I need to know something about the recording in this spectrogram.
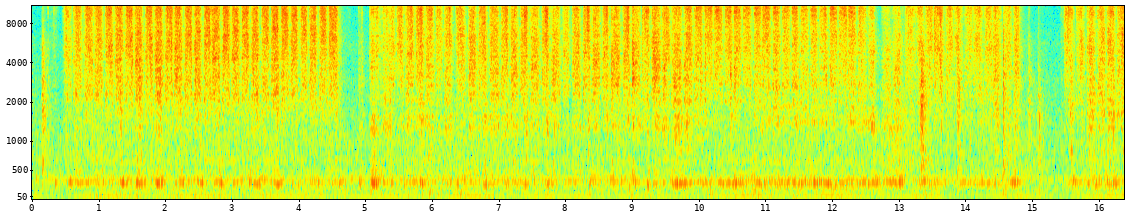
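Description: A metal file rasps rapidly back and forth across a metal tube.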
